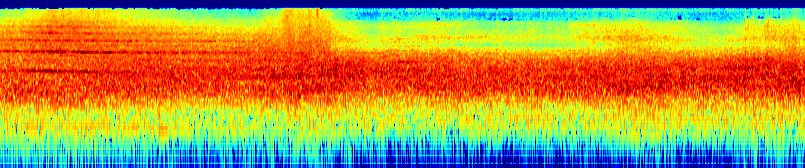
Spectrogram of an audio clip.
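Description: Road traffic: a double-decker bus passing close with a faint high whine that fades out within the first couple of seconds, over a steady rush of car engines and tyres on the road.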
